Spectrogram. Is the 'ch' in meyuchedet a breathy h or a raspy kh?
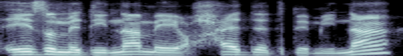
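breathy h. The ch sound is a breathy throat h. This is the Mizrahi way of saying it. "So he says"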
